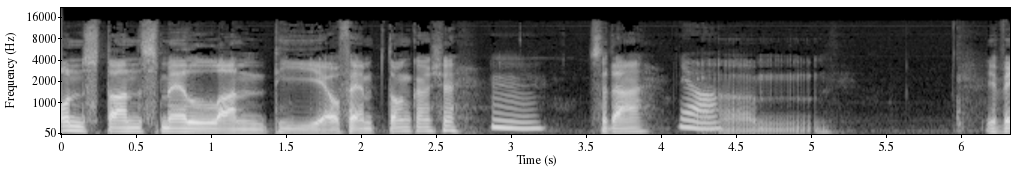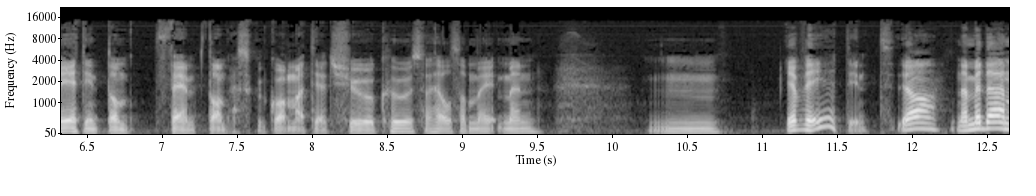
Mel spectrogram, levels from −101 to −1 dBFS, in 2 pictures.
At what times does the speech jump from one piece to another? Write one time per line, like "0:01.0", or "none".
0:07.4
0:09.0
